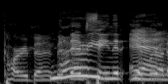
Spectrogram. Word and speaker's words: Cockburn: funny is that they probably don't even know that it's pronounced coburn but they've seen that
